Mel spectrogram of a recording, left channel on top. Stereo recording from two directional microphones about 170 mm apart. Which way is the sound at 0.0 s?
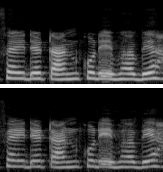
45° left (ahead or behind).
